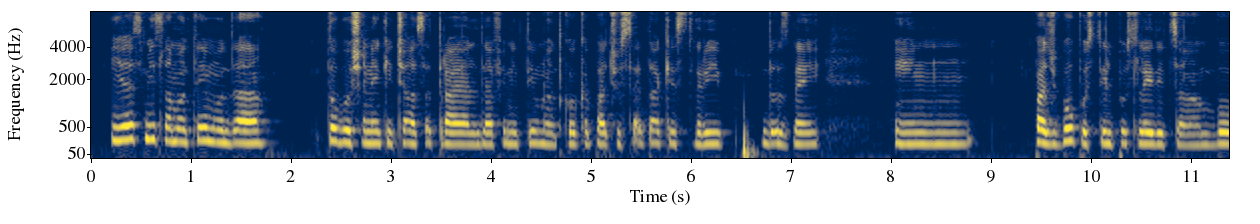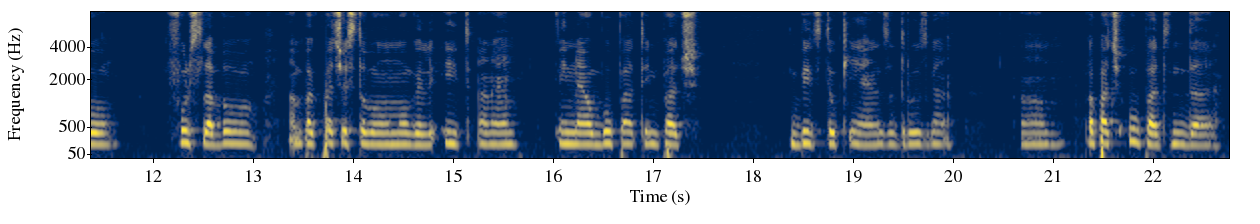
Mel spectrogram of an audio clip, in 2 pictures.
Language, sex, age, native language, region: Slovenian, female, 18-29, Slovenian, Central Slovenia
